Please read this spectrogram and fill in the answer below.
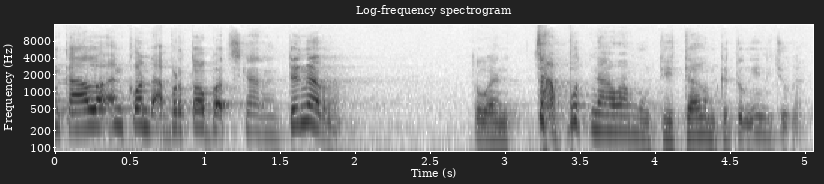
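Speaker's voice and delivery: high, loud threat; stern loud warning. Retold or imitated. Pastor warning the host to repent, loud and stern. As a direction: lay down the final warning.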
